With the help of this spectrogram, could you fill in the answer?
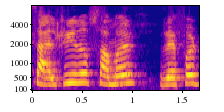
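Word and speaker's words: psaltery: musical instrument होता है सैलरी पी जो है साइलेंट होता है सैलरी में इसलिए हम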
